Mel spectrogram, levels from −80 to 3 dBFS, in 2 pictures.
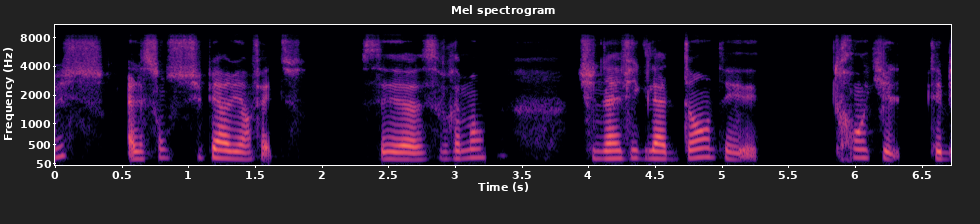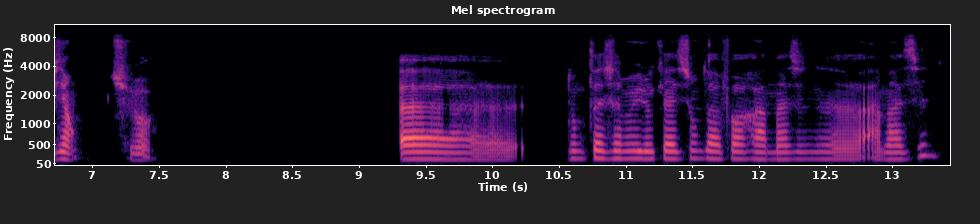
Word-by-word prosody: +, - - -5
elles 170 - +3
sont 200 - -1
super 195 -1 +4
bien 165 -2 +2
faites. - - -4 0.4
C'est, 165 0 0
heu, 155 -1 +6
c'est 165 +2 -4
vraiment 180 +4 -3 0.7
tu 180 - +1
navigues 180 +1 +3
là-dedans, 180 +4 +3
tu 185 -3 -6
es 155 - -3 0.6
tranquille, 200 - -1 0.2
tu - - +1
es 335 - +2
bien, - - +2 0.2
tu - - -2
vois? - - -4 1.8
Heu, 160 - +3 0.4
donc 175 -1 -9
tu 185 - +1
as - - +4
jamais 175 0 -1
eu - - 0
l'occasion 170 +1 0
d'avoir 170 -1 -1
Amazon, 165 0 -3
heu, 85 - -7
Amazon? 160 +10 -3
170 Hz, 145 wpm, -31 LUFS, 165-185 Hz, 1.8 s, heu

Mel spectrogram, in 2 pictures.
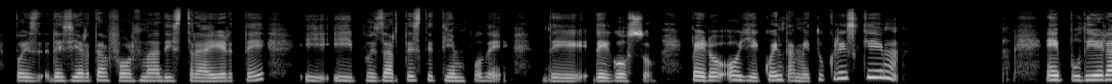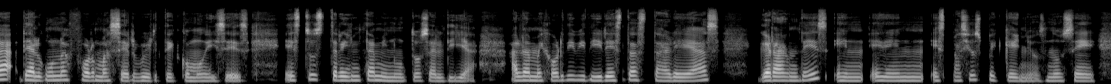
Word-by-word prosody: pues, 170 -3 -3
de 175 -1 -3
cierta 175 +2 -1
forma 175 0 -3
distraerte 165 +4 -1 0.3
y 175 - -7
y 175 -2 -4
pues 175 -2 -6
darte 180 +2 -1
este 190 +1 -1
tiempo 165 -3 -5
de 165 - -4 0.4
de 155 -6 -3
de 165 -1 +3
gozo. 160 0 +6 0.3
Pero, 185 -2 +3
oye, 180 -5 0
cuéntame, 175 -6 -1
¿tú 225 - -9
crees 280 +6 +2
que? 325 -1 +3 1.6
eh, 210 0 +7
¿pudiera 210 +2 +3
de 205 - +2
alguna 195 +2 0
forma 185 -2 -2
servirte 165 -1 +3
como 160 -1 -4
dices, 165 - +2 0.3
estos 215 +3 +5
30 190 0 -1
minutos 175 -1 +2
al 160 -1 -4
día? 160 0 -5 0.3
A - - 0
la 190 0 +2
mejor 180 +1 -2
dividir 200 -3 -3
estas 205 +1 +1
tareas 170 +3 +1 0.4
grandes 185 +7 +2
en 170 -1 -4
en 175 -1 -3
espacios 185 +4 0
pequeños. 170 -3 -6
No 170 0 -5
sé, 160 -2 +2
180 Hz, 125 wpm, -22 LUFS, 165-195 Hz, 1.6 s, eh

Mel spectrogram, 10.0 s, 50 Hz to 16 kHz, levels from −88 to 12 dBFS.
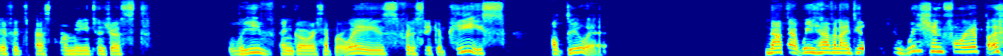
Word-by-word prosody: if 175 0 -3
it's 175 - -6
best 165 -1 0
for 175 - -6
me 170 0 -2
to 170 - -5
just 165 0 -2 0.9
leave 175 +4 -1
and 170 -2 -2
go 170 - +1
our 160 0 +1
separate 165 +1 -4
ways 185 -3 +1
for 190 - 0
the 170 - -3
sake 175 +1 -5
of - - -4
peace, 230 -6 +2 0.5
I'll 180 - +2
do 230 +6 +1
it. 325 +1 -2 1.6
Not 235 +3 +5
that - - +5
we 235 +1 +2
have 235 +1 +4
an 235 - +4
ideal 225 +1 +3 0.3
situation 285 +6 +1
for 275 0 +1
it, 285 +1 +4
but. 290 - +5
195 Hz, 185 wpm, -21 LUFS, 170-235 Hz, 1.6 s, Not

